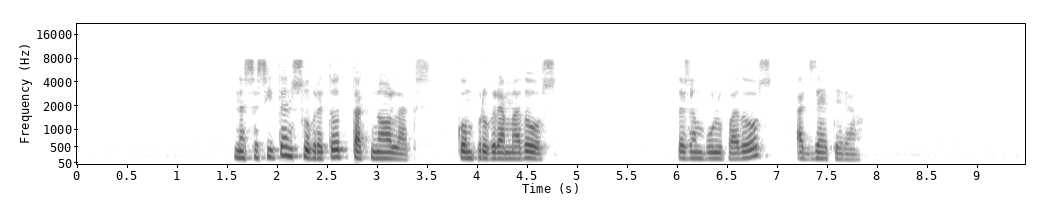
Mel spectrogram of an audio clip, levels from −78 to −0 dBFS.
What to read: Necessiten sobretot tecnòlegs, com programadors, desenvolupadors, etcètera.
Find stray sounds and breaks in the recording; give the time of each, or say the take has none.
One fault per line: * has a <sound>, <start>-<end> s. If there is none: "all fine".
all fine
